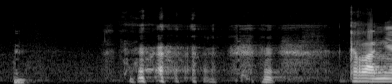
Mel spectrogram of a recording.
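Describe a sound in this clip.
An elderly man laughs softly near a microphone.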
